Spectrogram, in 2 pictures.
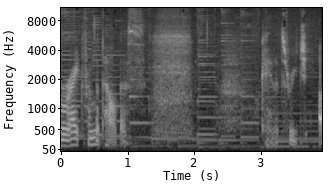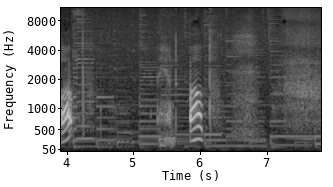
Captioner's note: inhales and exhales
